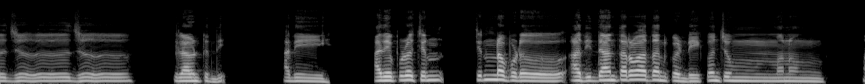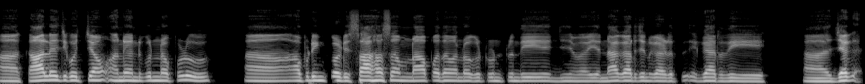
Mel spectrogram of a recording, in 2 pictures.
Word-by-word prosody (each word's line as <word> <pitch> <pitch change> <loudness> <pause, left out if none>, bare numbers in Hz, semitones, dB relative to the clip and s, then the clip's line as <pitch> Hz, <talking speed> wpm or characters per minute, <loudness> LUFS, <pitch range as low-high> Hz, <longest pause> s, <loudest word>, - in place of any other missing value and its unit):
జో 160 +1 -2 0.5
జో 165 +2 -2 0.9
ఇలా 165 0 +3
ఉంటుంది. 150 -4 -5 0.7
అదీ 160 0 -2 0.7
అదెప్పుడో 185 +3 +4
చిన్ 195 +1 +2 0.4
చిన్నప్పుడూ 205 -5 +3 0.5
అది. 175 -2 +2
దాని 195 0 +5
తర్వాతనుకోండి, 190 -8 +2
కొంచుం 180 -1 0 0.4
మనం 155 -1 -2 0.7
ఆహ్, 155 -1 +1
కాలేజికొచ్చాం 190 +1 +4
అని 180 +1 +3
అనుకున్నప్పుడు 180 +2 0 0.6
ఆహ్, 165 -1 0
అప్పుడింకోటి 180 0 +1
'సాహసం 185 -1 +4
నాపదం' 175 +1 0
అనొకటుంటుందీ. 165 0 -3 0.3
నీవయి 155 0 -3
'నాగార్జున' 170 -1 0
గాడిద్ 155 +3 -3 0.2
గారిదీ, 155 -2 0 0.7
ఆహ్, 145 -1 +1
జగ 180 - +7
170 Hz, 95 wpm, -20 LUFS, 160-185 Hz, 0.9 s, జగ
